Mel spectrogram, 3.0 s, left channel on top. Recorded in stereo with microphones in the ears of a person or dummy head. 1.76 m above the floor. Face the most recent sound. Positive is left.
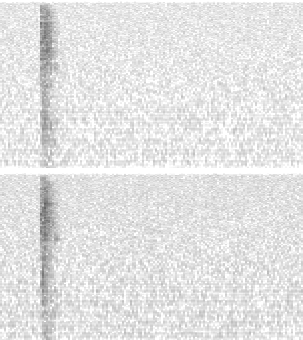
turn(degrees=-40)  # may be behind; listen again after turning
